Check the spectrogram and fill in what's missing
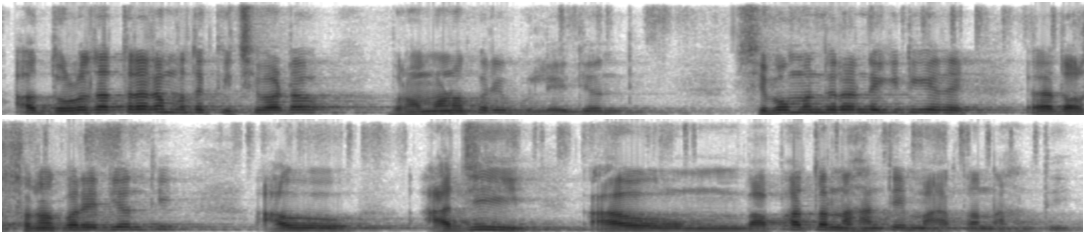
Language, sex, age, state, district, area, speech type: Odia, male, 60+, Odisha, Dhenkanal, rural, spontaneous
